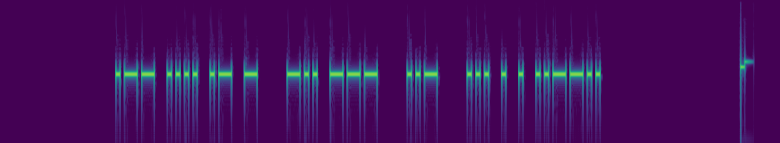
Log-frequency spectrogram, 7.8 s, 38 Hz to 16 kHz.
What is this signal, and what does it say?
Morse code, heard as a keyed tone, about 28 wpm, 700 Hz. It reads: WHAT DO U SEE?
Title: Sentences from Top 100 Words and Abbreviations 28wpm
